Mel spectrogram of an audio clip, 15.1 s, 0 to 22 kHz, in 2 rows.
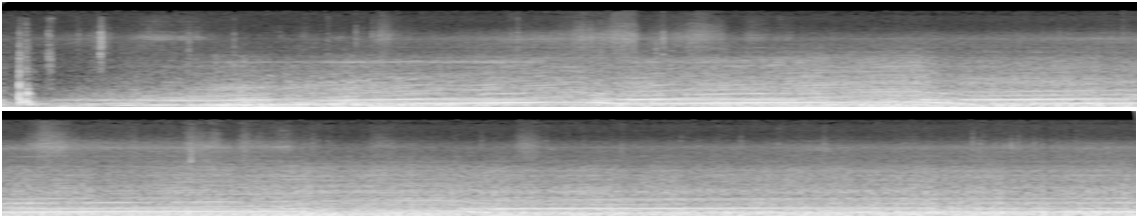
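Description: A 1.4-litre four-cylinder petrol car engine accelerating hard from a standstill, heard from inside the cabin: its pitch climbs through each gear and drops at gear changes about four, six and eleven seconds in. A few sharp clicks at the very start.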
